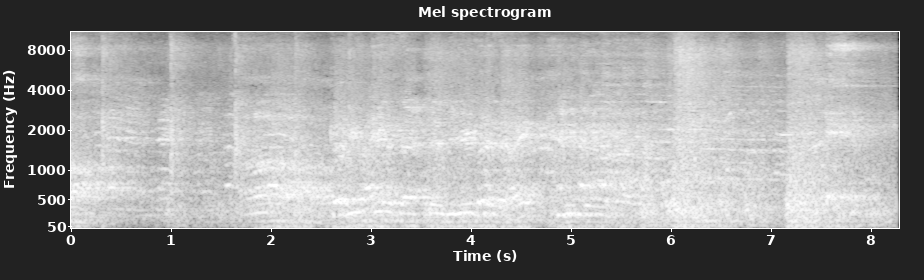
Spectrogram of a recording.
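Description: Bodies and feet thump on a wrestling ring's canvas.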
